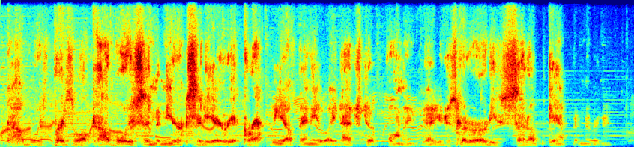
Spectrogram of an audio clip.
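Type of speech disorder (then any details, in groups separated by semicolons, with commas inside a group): Electrolarynx speech; laryngectomy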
